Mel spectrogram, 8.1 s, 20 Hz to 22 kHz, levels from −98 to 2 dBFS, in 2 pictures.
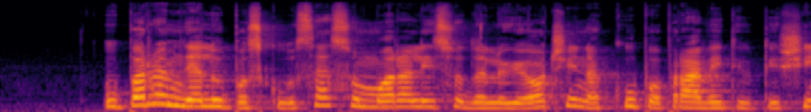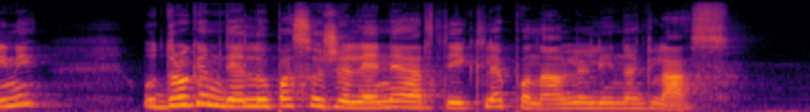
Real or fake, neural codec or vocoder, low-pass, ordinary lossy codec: real; none; 19.8 kHz; none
